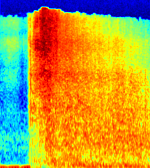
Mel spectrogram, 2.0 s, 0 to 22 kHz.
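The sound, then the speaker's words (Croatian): A single American Paladin howitzer shot from the 24th artillery brigade near Chasiv Yar: a sudden, very loud boom that leaves a heavy, sustained rumble rolling on to the end. “24. artiljerijska brigada koristi američku haubicu u blizini grada Časiv Jar. Obično pucaju na pješadiju koju uoče na prvoj liniji fronta”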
